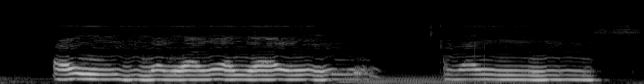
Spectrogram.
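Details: Domestic cats in heat, male and female, kept indoors as pets, making noise: a long, low, wavering drawn-out yowl lasting about three seconds, a short murmur, then a second sustained moan, in a small room.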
